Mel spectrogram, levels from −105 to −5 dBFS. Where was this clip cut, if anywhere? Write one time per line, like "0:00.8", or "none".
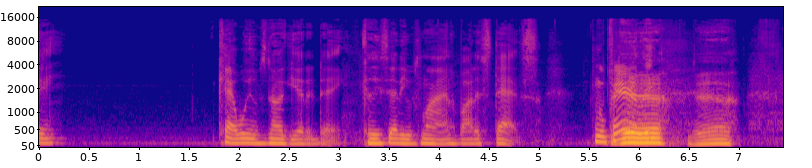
0:01.7
0:05.5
